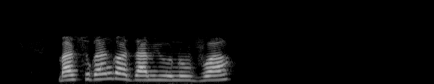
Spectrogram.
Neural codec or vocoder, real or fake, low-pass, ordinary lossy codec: none; real; 3.6 kHz; Opus, 64 kbps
